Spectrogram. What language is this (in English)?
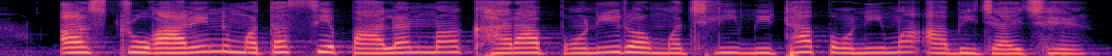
Maithili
